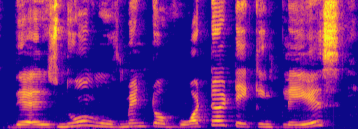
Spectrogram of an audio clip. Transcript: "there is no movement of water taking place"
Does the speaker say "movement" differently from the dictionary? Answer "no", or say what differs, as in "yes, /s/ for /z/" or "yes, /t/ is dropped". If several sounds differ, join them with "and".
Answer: no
